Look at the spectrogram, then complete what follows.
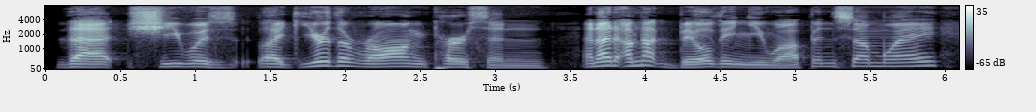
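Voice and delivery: ordinary delivery

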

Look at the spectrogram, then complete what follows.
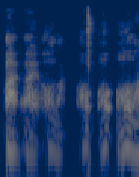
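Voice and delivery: imitating himself hushing to stop; mock hushed panic. Retelling his panicked stop to his co-host, whispered. Backing off mid-sex, retold.

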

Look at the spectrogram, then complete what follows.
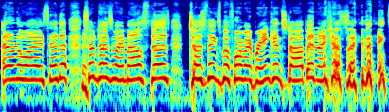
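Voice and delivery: put-on high child voice, slowed, explaining herself; high remorseful kid voice with a laugh; tearful little girl voice. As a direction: play the daughter sorry after bawling. Daughter voiced after crying.

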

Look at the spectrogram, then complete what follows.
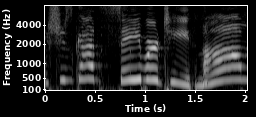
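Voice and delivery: put-on high, slow whiny kid voice; high childish protest about the hamster; little boy complaining. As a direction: play the son grumbling to Mom. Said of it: "And he's like".

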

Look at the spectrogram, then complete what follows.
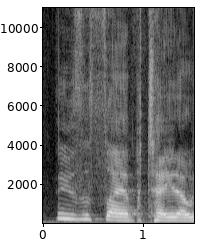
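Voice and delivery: sad potato mascot, mildly voiced; Al Gore impression. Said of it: "sounds a little like Al Gore".

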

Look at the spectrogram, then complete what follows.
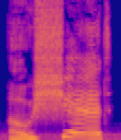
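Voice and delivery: high, gleeful jock voice; smiling delight. Acted. Idiot jock reacting to the victim's claim, smiling high exclamation. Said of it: "Derek said with a smile".

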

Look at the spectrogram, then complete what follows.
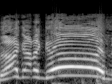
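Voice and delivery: high, loud, slow hammed-up yell; over-the-top mock gunman yell; mock shout. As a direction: bellow it like a clueless improviser. Improvisers acting out scene.

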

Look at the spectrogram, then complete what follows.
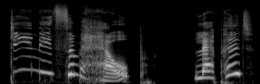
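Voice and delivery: high, lilting bird voice; high-pitched offer of help; helpful bird. A narrator's reading.

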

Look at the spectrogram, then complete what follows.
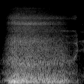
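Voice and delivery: long, soft exhale; deep sigh. Real, not acted. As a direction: blow the breath out slowly. Emotional release after heavy story.

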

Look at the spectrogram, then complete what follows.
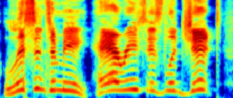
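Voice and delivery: ad read. Acted. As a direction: sell it like a podcast ad spot. Host reads sponsor ad.

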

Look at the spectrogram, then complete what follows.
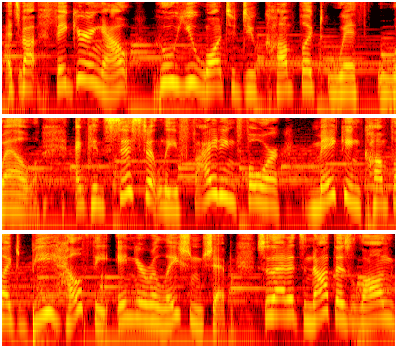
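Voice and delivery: ordinary delivery

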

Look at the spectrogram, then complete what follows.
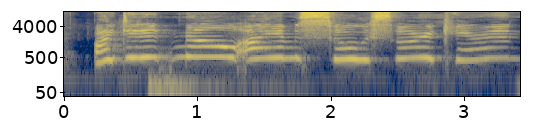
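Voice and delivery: upset sympathy. Real, not acted. Consoling a friend whose dog died, upset sympathy. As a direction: pour out sorrow for a grieving friend.

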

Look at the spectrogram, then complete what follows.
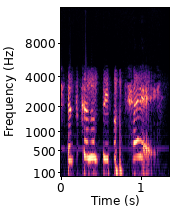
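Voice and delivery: put-on high little-boy voice promising it's fine; little boy comforting. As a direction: soothe your mom like a small boy would. Child comforting mother, voiced.

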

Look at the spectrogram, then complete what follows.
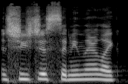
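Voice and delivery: ordinary talk, nothing marked

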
